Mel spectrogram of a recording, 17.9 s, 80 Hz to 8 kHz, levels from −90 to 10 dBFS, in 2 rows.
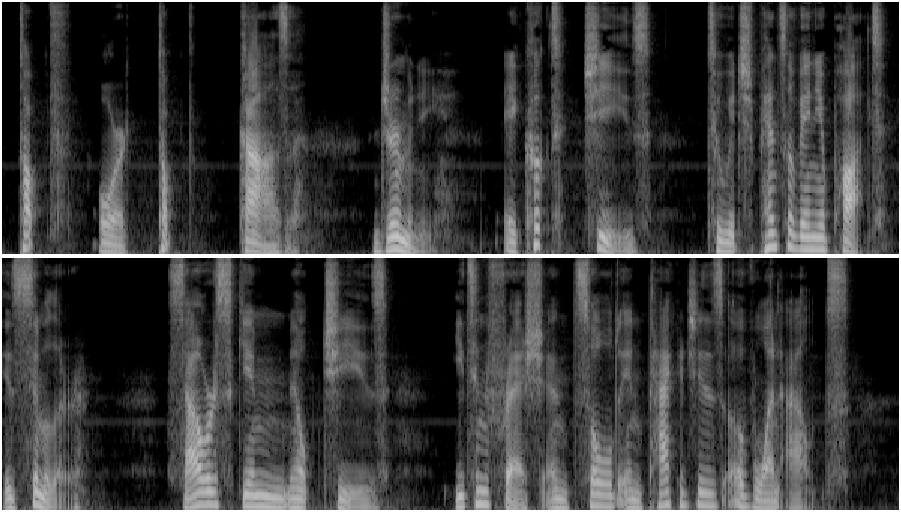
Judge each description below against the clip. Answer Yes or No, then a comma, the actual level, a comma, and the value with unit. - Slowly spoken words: Yes, slow, 85 wpm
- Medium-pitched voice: No, low, 120 Hz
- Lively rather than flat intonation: Yes, wide, 5.7 semitones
